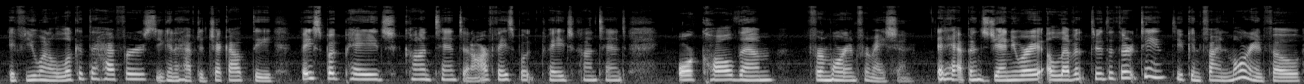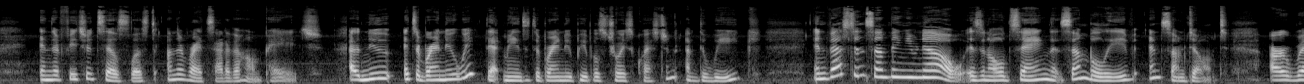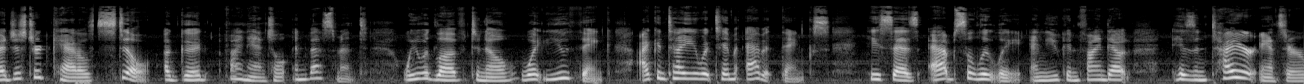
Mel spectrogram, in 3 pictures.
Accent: American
